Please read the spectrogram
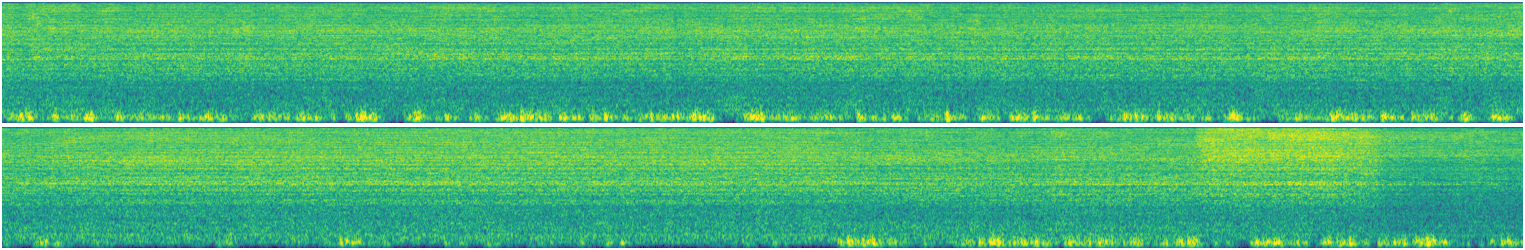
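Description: Glassworking torch burning with a steady hiss and an uneven low rumble as borosilicate glass is heated in its flame.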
